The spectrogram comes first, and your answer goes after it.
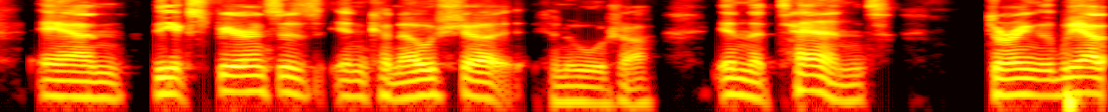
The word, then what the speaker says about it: Kenosha: So I am very familiar with Kenosha, Wisconsin, and you pronounced it correctly. So Kenosha, Wisconsin. Kenosha, don't you know?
